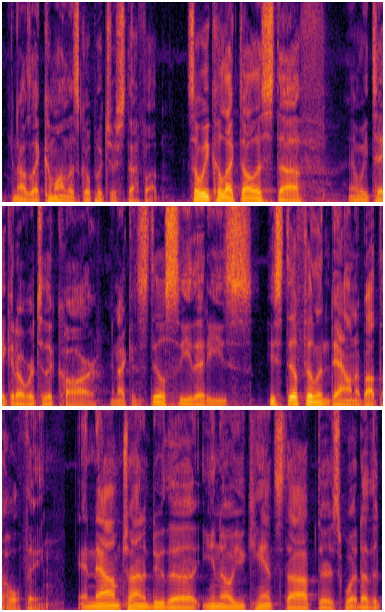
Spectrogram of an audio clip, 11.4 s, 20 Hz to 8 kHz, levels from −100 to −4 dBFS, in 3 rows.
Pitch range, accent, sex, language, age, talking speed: 70-90 Hz, American, male, English, 30-49, 295 wpm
